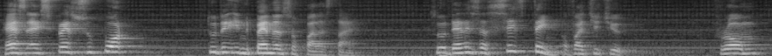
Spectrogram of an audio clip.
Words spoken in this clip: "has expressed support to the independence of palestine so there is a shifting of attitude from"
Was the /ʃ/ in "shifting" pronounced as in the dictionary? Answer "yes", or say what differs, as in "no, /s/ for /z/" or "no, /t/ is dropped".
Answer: no, /s/ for /ʃ/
